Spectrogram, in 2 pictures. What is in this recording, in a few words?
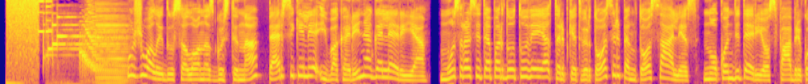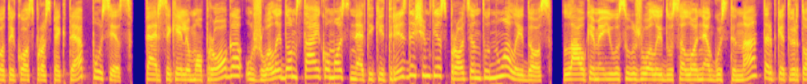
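lithuanian female commercial; voice demos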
